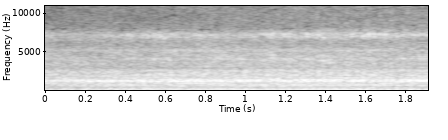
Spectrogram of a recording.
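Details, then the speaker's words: New Holland 6610S tractor, 5.0L Genesis 4-cylinder diesel, first start after head gasket replacement and valve job; fuel system pre-primed and injector lines bled. Fired right up, smooth steady even idle clatter, no radiator bubbles seen: normal idle. "Fired right up. I did pre-prime the fuel system and bled the injector lines out."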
